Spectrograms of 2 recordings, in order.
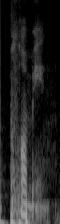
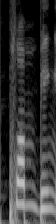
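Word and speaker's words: plumbing: check her pluming 되셨죠? 플러밍은 여러분 토익의 종종 나와 되게 자주 나와요. 배관이라는 근데 읽그때 플럼빙 이렇게 읽으면 안 돼요. B는 묵음이에요.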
